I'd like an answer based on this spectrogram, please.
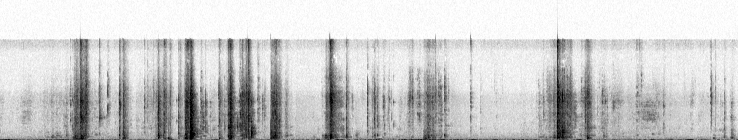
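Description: Paper food wrappers and a paper takeaway bag being handled, rustling and crinkling in a string of short bursts, with a louder cluster again about eleven seconds in.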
